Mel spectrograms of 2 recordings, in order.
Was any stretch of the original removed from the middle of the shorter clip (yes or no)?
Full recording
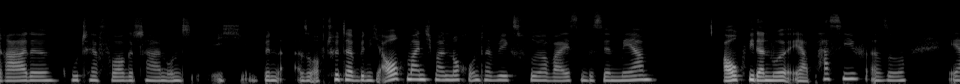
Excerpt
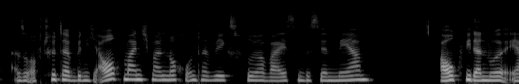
no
